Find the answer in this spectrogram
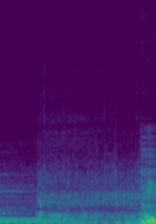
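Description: A guitar chord strummed just before rings on and fades away. About half a second in, a low rumbling noise comes in under it.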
